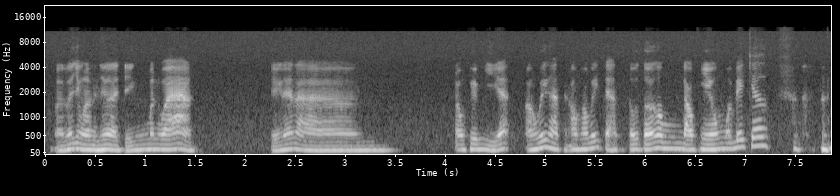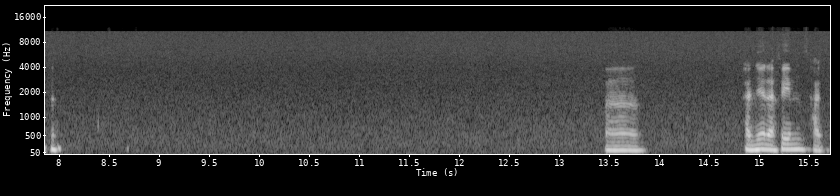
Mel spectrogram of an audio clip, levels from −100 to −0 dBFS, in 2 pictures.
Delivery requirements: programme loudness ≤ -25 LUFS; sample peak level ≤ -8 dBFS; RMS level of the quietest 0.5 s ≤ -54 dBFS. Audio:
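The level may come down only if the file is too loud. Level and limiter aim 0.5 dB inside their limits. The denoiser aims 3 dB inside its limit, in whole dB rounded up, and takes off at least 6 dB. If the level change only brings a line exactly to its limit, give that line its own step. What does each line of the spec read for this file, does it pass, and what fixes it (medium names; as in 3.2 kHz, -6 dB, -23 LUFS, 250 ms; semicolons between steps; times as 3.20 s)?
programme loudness -23.5 LUFS: fail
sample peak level -5.5 dBFS: fail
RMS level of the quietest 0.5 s -51 dBFS: fail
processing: noise reduction 6 dB, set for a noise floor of -51 dBFS; trim -2 dB; peak limiter -8.5 dBFS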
